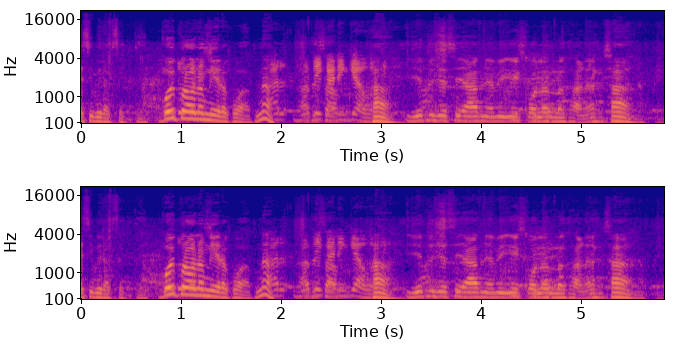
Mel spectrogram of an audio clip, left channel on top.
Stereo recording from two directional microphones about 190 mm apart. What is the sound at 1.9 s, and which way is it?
A man's voice, 35° right (ahead or behind).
